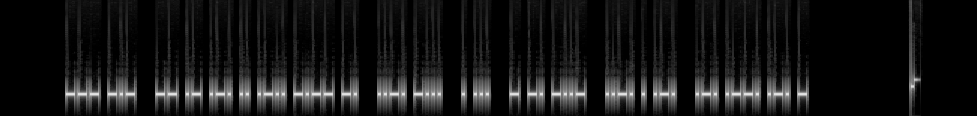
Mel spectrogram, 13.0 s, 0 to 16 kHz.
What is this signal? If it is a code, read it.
Morse code, heard as a keyed tone, about 32 wpm, 700 Hz. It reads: OK MARILYN FB ES TNX FER RPRT
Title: Practice QSO - Exchange 2 - Info - 30wpm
